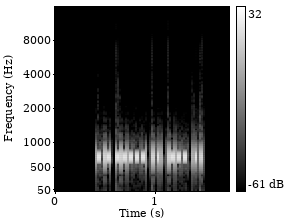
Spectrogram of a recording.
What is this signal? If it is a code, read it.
Morse code, heard as a keyed tone, about 71 wpm, 700 Hz. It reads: K0HJH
